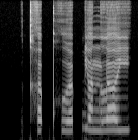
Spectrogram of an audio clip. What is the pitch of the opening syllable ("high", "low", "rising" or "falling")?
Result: low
